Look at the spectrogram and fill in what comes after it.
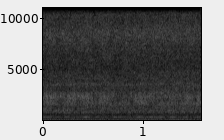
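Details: Diesel after replacing two busted glow plugs with used ones to fix hard morning starting: settles into steady, even idle with low smooth rumble and no misses or rough patches.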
